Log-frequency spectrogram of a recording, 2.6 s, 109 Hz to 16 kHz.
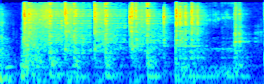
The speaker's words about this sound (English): He's trying his luck on a machine that will be familiar to the passengers of the 1950s express.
